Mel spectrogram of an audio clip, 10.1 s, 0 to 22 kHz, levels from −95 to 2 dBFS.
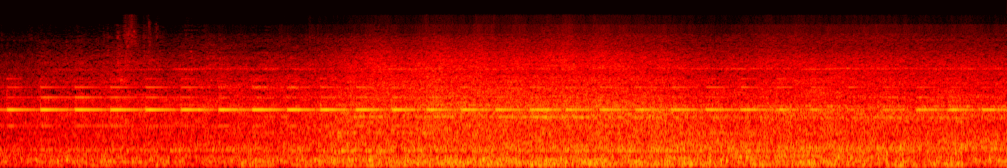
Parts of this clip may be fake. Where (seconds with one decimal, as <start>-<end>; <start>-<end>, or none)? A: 2.0-3.0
